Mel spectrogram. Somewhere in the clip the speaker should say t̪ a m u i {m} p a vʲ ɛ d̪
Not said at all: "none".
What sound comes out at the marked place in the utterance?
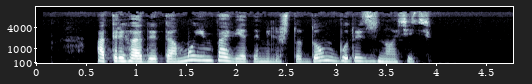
m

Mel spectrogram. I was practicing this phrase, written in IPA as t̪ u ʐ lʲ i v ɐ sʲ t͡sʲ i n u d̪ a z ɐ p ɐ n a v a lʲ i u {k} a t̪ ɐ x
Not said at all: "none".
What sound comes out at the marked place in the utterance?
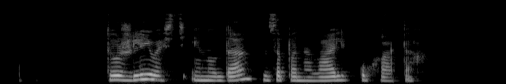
x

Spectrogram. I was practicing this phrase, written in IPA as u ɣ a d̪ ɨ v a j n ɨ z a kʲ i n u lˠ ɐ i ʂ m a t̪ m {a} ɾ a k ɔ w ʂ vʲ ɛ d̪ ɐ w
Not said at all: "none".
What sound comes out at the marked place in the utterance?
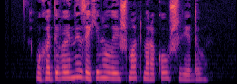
ɐ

